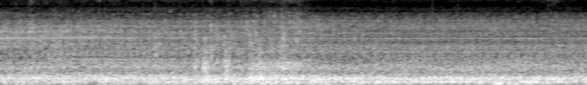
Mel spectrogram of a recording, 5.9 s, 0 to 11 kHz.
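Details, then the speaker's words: New Holland B95C TC 4x4 tractor loader backhoe, extending hoe, clamshell bucket, about 1,225–1,525 hours, well maintained, started up: steady, even low diesel rumble with no knocks or misses, smooth quiet idle, starts and runs good. "Ken's going to start it up. Starts and runs good."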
